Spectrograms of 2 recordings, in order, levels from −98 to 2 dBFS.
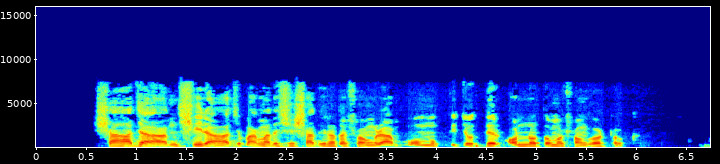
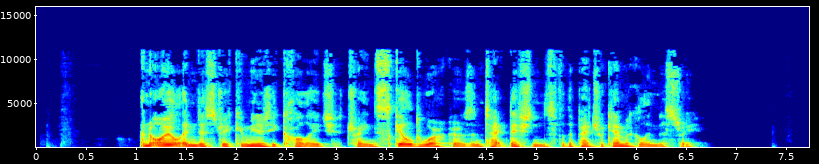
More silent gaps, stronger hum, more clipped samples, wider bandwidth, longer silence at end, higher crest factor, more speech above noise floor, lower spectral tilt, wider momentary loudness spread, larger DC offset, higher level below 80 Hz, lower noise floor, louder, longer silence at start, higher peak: neither; neither; neither; second, 7.8 kHz vs 11.5 kHz; second, 0.9 s vs 1.15 s; about the same, 16 dB vs 18 dB; second, 61 dB vs over 73 dB; second, -5.5 dB/octave vs -7 dB/octave; second, 8 LU vs 12 LU; neither; second, -64 dBFS vs -38 dBFS; second, -78 dBFS vs under -90 dBFS; about the same, -18 LUFS vs -18 LUFS; second, 0.6 s vs 1.05 s; about the same, -2 dBFS vs -2 dBFS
